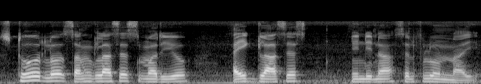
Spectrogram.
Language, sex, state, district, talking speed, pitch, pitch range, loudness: Telugu, male, Telangana, Mahabubabad, 125 wpm, 130 Hz, 125-145 Hz, -15 LUFS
